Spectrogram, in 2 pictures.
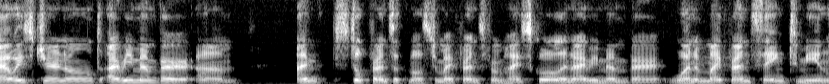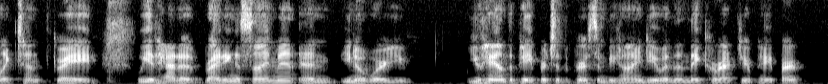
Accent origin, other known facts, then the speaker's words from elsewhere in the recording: Minneapolis, Minnesota, United States; moved away as an adult; also born or lived in Salt Lake City, Utah / Portland, Oregon / Los Angeles, California / Columbus, Ohio; I'm from Minneapolis, Minnesota. Um, I left when I was nineteen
